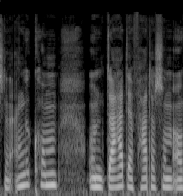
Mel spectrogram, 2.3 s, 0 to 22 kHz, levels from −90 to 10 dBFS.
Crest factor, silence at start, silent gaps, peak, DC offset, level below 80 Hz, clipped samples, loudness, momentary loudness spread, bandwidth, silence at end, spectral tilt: 18 dB; 0 s; none; -6 dBFS; under 0.1%; -50 dBFS; under 0.1%; -24 LUFS; 5 LU; 16.5 kHz; 0 s; -5.5 dB/octave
